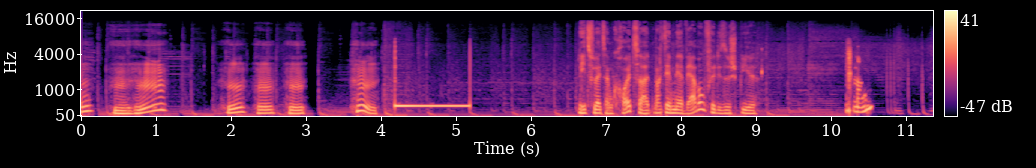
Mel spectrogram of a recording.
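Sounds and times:
speech: 0.0 - 1.2, 1.9 - 4.1, 6.6 - 9.2, 10.3 - 10.6
telephone line tone after dialing a number: 4.2 - 5.2.

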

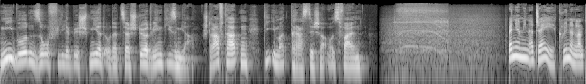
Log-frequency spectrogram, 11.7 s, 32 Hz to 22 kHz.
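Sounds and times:
speech: 0.0 - 8.2, 10.2 - 11.7
noise: 0.0 - 11.7
power driver screwing an election poster onto a wooden stand: 7.6 - 10.2.

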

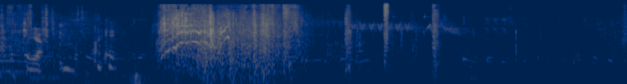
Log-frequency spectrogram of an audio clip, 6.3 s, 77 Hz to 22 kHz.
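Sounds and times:
speech: 0.3 - 1.3
tent zipper pulled open: 1.5 - 3.0.

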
